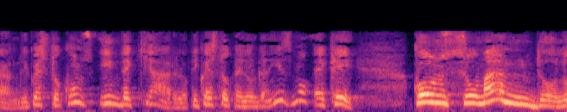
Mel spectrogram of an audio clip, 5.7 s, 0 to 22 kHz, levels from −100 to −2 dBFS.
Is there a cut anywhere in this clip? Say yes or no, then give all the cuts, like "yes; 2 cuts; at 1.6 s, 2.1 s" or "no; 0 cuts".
yes; 2 cuts; at 1.9 s, 2.3 s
